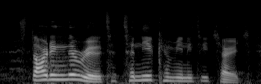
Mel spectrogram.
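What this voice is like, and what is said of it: Put-on British accent, GPS voice. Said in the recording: “your GPS has a British accent”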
